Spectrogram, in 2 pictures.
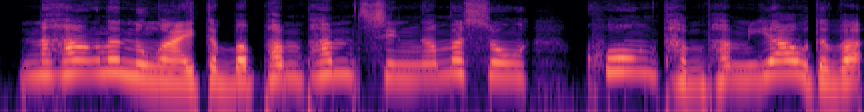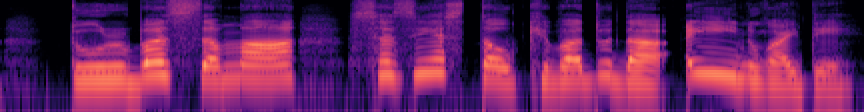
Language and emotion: Manipuri, angry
